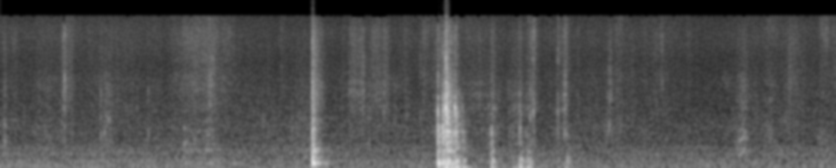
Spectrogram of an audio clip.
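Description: Honeybees buzzing steadily around an open hive, with a sharp knock about three seconds in and a louder clatter of knocks a second or so later as the hive lid is set down onto the top box.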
